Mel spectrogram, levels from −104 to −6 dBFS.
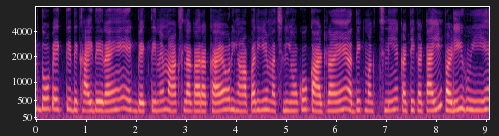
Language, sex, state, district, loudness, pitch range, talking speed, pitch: Hindi, female, Chhattisgarh, Kabirdham, -29 LUFS, 230-255 Hz, 180 wpm, 240 Hz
